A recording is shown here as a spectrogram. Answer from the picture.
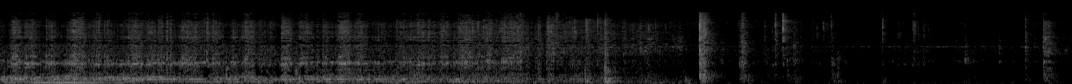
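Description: Battery-powered toy train's small motor running along plastic track, a steady whirring hum that stops about six seconds in. A sharp clack follows about a second later, then a few lighter clicks and knocks.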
